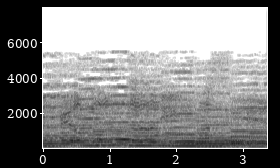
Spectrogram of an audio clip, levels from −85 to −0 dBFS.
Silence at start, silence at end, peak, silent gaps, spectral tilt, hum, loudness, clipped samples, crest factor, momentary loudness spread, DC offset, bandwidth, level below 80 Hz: 0 s; 0 s; -4 dBFS; none; -12 dB/octave; none; -18 LUFS; under 0.1%; 12 dB; 2 LU; under 0.1%; 5.8 kHz; -50 dBFS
